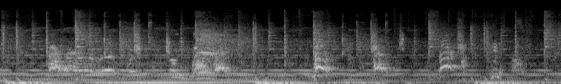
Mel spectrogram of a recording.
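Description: A dog barks repeatedly in short, excited bursts, mixed with yips and whimpers, over a steady low hum and background noise like a scene from a film.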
